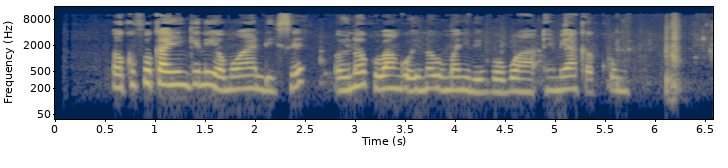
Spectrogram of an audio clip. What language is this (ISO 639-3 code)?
lug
